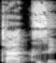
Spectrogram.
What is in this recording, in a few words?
"taxi", Sound t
